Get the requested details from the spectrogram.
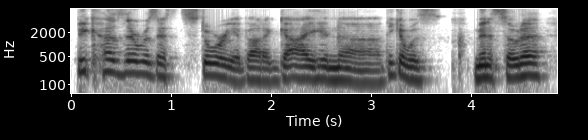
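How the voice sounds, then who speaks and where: A man's voice: fairly high pitch, moderate pace, a little mellow. Chatty man telling a story. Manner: chatty, laughs through his story. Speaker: guest judge. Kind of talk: casual storytelling on a video call.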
